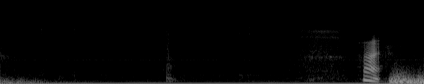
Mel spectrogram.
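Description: A few faint computer mouse clicks over a steady low hum.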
